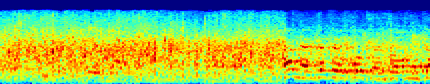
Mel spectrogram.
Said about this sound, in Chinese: 那署长、副署长特别今天还亲临来参加，掌声再次鼓励一下。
